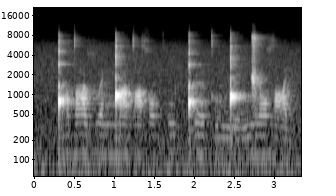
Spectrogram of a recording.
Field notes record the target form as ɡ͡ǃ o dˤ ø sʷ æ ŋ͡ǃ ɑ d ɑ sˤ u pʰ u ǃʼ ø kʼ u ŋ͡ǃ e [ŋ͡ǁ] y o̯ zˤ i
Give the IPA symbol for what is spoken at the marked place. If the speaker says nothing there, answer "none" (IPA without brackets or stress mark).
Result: ŋ͡ǁ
